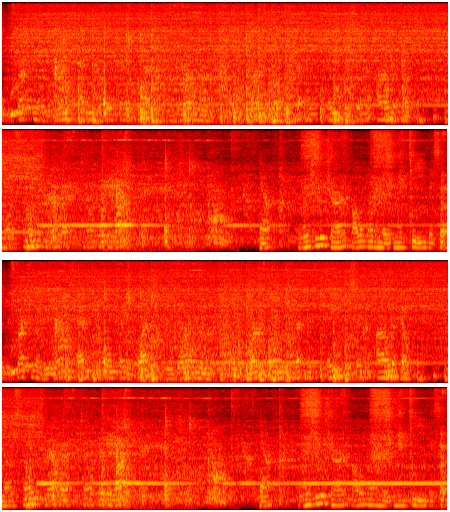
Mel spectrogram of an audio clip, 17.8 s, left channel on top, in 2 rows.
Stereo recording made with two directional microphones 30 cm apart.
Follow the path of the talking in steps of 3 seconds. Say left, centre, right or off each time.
right, right, right, right, centre, left.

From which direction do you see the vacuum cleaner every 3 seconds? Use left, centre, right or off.
left, left, left, centre, right, right.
